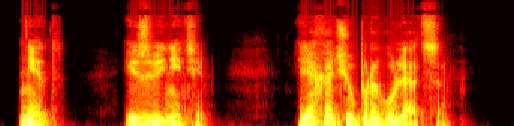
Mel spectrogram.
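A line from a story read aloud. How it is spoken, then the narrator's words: Sharp. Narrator (Russian): резко сказал он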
